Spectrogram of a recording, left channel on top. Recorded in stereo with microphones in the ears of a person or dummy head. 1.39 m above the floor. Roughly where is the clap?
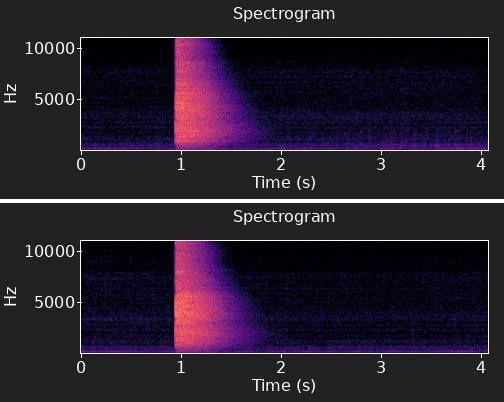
Right.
